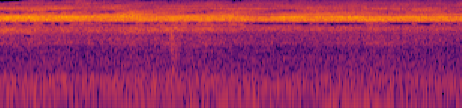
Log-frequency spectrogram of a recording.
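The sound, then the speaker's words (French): Insect ambience recorded in New Guinea plays slowed down, a steady high buzzing of crickets running unbroken throughout. A soft low rumble sits beneath it, there are no voices, and the whole is fairly quiet. “Ça, c'est en Nouvelle-Guinée. On a l'ambiance sonore de la Nouvelle-Guinée.”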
